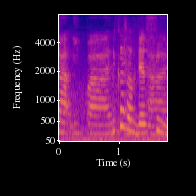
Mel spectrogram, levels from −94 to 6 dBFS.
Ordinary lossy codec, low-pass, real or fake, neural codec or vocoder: none; none; real; none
